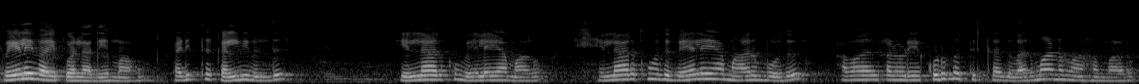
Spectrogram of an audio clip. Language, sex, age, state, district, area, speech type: Tamil, female, 30-45, Tamil Nadu, Salem, urban, spontaneous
